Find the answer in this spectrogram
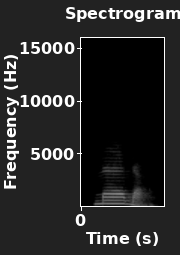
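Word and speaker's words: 妈妈: Mama nada satu. Mama. Mama. Datar. Datar dan panjang.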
